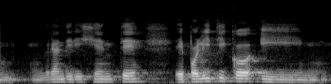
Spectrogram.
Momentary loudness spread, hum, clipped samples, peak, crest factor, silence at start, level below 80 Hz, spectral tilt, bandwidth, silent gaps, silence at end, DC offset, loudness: 11 LU; none; under 0.1%; -2 dBFS; 18 dB; 0 s; -62 dBFS; -6.5 dB/octave; 9 kHz; none; 0 s; under 0.1%; -21 LUFS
